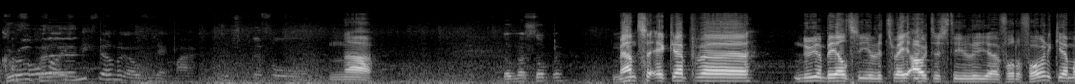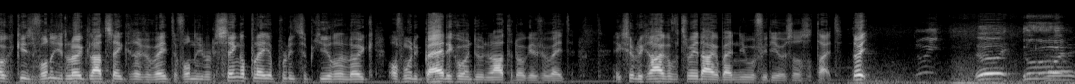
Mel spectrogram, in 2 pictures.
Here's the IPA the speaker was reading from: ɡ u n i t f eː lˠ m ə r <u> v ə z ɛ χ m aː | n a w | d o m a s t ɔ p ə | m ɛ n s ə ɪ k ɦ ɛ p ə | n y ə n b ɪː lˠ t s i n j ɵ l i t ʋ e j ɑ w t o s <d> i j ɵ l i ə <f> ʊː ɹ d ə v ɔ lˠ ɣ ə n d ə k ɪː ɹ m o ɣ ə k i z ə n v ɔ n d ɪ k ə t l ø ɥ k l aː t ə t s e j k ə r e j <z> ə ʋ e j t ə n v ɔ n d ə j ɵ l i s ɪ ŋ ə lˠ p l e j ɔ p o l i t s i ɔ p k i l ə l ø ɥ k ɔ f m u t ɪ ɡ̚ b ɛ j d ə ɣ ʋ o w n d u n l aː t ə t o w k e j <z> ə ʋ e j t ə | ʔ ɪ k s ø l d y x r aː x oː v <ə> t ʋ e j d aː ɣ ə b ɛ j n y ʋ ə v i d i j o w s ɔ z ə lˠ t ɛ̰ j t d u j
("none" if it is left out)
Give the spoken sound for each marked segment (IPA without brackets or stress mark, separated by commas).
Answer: o, d, v, v, v, ə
